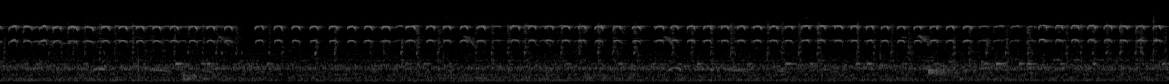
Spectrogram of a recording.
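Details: Parent cinnamon bittern feeding its young; the chick gives insistent high-pitched begging squeaks in a fast, even series of roughly three a second, with a brief break early on and a faint low hum behind.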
